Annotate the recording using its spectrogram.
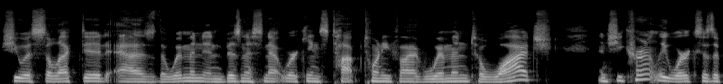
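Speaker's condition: No condition

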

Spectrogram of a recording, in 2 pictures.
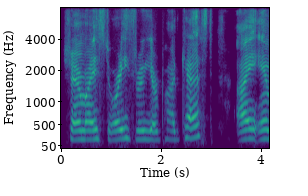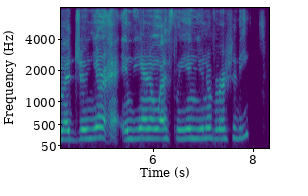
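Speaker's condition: Spastic cerebral palsy; diagnosed shortly before first birthday

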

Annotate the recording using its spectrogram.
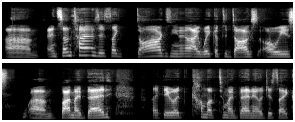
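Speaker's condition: Cleft lip and palate; congenital cleft lip and palate, hole in upper lip, multiple surgeries growing up, major closure surgery, lip scar remains; made eating, talking and singing hard growing up

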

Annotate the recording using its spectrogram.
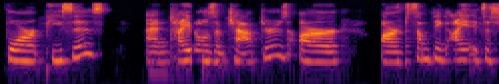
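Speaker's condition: Cleft palate; therapists

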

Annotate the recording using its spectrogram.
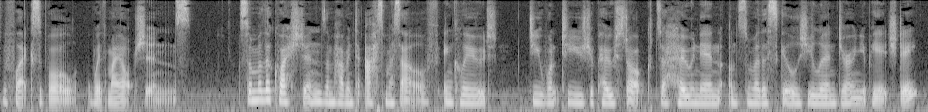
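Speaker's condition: No condition

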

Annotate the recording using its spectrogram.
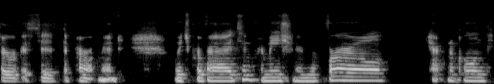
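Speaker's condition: Deafness; deaf and oral, uses cochlear implants to hear; using remote CART captioning during this session; uses spoken Language, also uses American Sign Language

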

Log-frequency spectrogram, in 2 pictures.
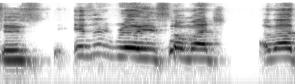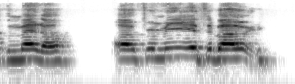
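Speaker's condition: Cerebral palsy; wheelchair user

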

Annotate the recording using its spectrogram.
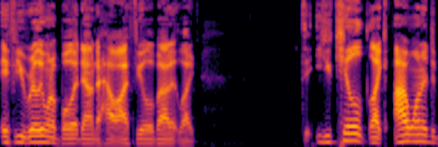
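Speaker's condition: No condition

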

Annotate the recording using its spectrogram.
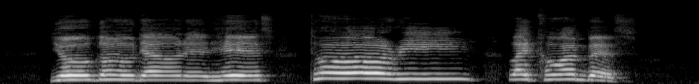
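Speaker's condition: Spastic cerebral palsy, moderate

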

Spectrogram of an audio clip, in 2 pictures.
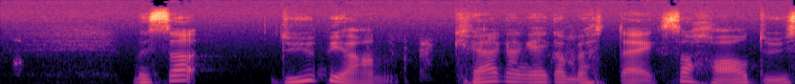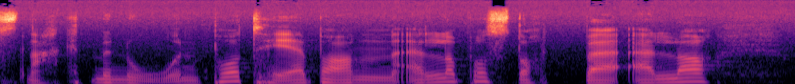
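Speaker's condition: No condition

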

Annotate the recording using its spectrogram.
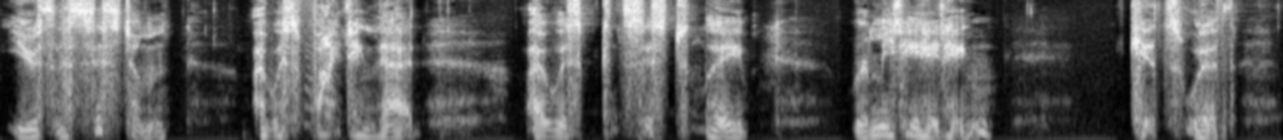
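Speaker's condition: Abductor spasmodic dysphonia; onset Fresno State after voice loss shouting over music, student clinician therapy, two damaging surgeries; cords open involuntarily, much breathiness, staccato syllables, lengthened syllables give shaky tremor, focused speaking

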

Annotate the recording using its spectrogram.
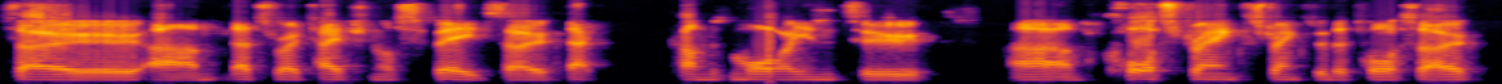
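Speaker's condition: No condition

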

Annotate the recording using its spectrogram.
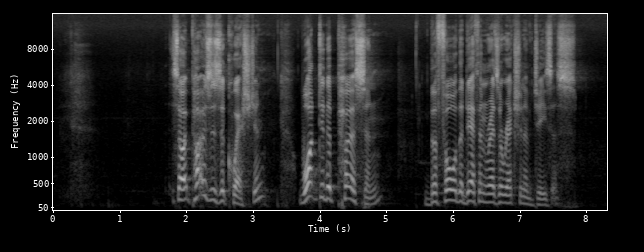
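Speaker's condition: No condition

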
